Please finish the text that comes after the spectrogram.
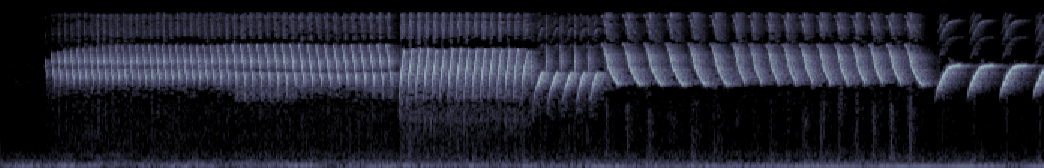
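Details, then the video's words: Young canary singing loud and clear, used as a master lure for teaching young and lazy canaries to sing: a long buzzy trill, then switching phrases of rapid repeated notes and finally sweeping descending whistles. "Masteran Kenari Gacor MUDA Suara TAJAM, Pancingan kenari PAUD belajar Bunyi & pancingan kenari MALAS"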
